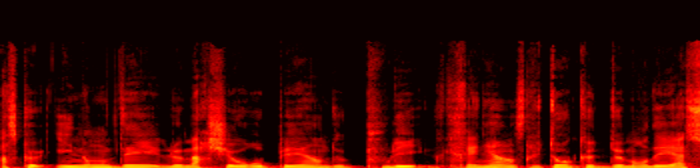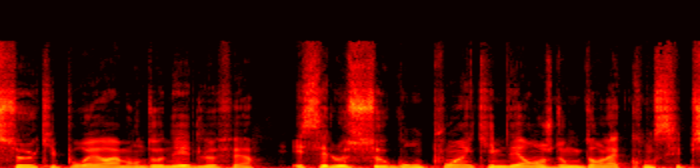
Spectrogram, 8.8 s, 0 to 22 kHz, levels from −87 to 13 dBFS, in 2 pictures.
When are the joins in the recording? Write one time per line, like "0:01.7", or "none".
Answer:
0:03.2
0:06.1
